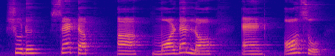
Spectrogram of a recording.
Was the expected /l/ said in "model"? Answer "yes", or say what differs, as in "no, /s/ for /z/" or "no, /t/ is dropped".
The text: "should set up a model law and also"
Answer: no, /n/ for /l/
